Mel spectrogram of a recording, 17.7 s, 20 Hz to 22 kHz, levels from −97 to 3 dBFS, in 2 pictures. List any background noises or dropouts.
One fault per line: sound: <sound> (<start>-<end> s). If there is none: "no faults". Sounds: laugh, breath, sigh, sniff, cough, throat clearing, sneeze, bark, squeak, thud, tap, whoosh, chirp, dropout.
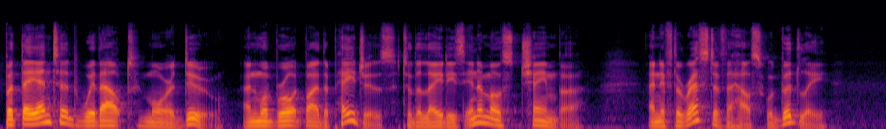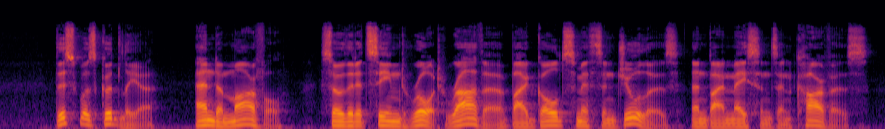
no faults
